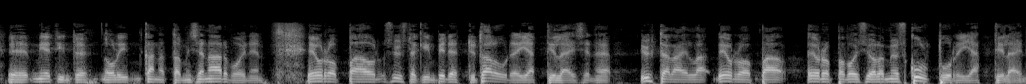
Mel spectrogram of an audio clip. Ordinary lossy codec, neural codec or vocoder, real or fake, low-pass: none; none; real; 7.2 kHz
